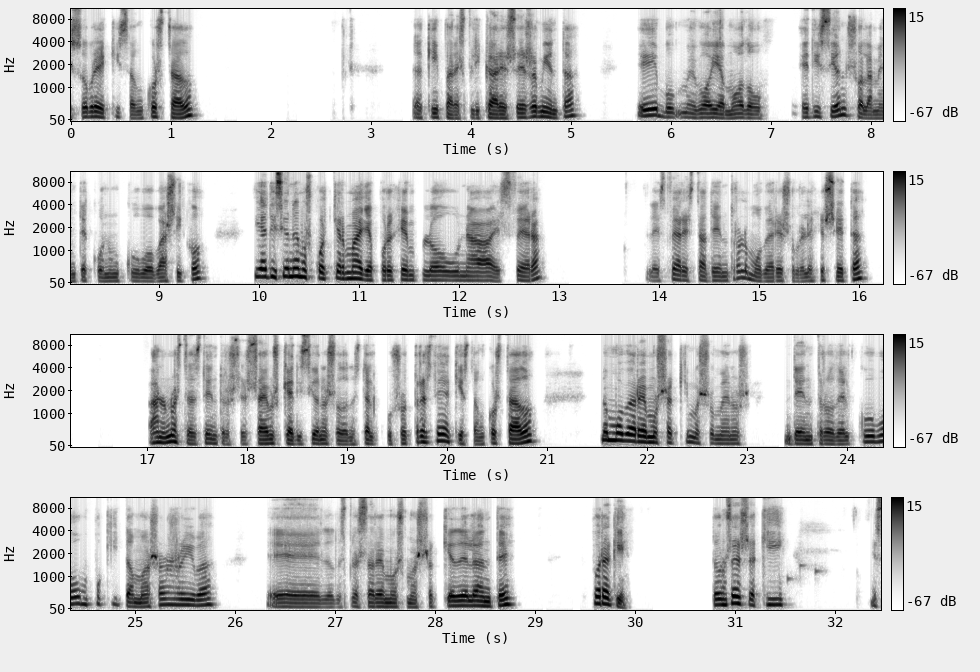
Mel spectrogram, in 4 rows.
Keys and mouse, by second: 0.7 click, 2.9 click, 3.9-4.3 shift+middle drag, 5.8 Tab, 6.5-6.9 middle drag, 7.3 KP_Decimal, 9.0 click, 9.7 middle click, 10.7 shift+a, 15.3 z, 16.8 right click, 18.1 click, 20.8 g, 21.1 x, 22.9 click, 23.7-24.1 middle drag, 24.6 g, 24.9 z, 25.7 click, 26.3 g, 27.0 y, 28.1 click, 28.6 g, 28.9 x, 30.0 click, 30.4-31.0 middle drag, 32.0 click.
